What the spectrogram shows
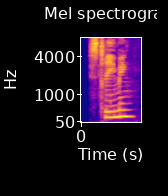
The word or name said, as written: streaming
